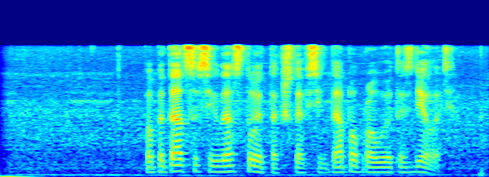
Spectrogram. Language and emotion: Russian, neutral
